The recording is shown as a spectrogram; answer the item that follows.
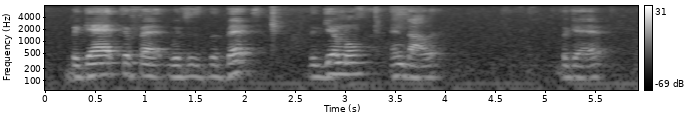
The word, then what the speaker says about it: bet: With a Bagad kefat letter, as in bet with the dot, they were going to say to pronounce it as a B as in boy, and without it, it's going to be a V as in vine.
